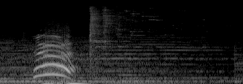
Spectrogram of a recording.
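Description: A man shouts, then a small plate thrown against a wall smashes about a second in, the crash of breaking pieces trailing off.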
